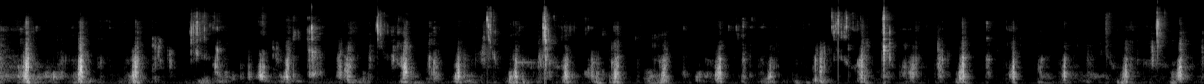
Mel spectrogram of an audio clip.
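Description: A person chewing a mouthful of food close to the microphone: a steady run of short, moist crunching and squishing chews, a few each second.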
